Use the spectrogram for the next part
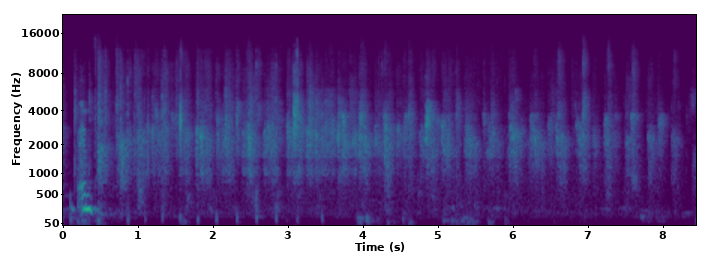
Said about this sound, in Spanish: Perfecto, micro preparado y un aplauso muy fuerte para las dos.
